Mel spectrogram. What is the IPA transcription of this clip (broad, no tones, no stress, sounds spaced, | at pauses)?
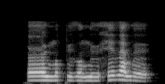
ʕ ʉ m ə p y ð o n ʉ h e ð æ w ø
